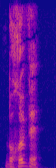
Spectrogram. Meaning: plural of brevet
- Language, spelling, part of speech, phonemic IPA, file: French, brevets, noun, /bʁə.vɛ/, LL-Q150 (fra)-brevets.wav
